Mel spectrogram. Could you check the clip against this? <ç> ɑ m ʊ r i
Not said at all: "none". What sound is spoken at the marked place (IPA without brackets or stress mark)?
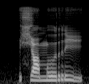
ç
